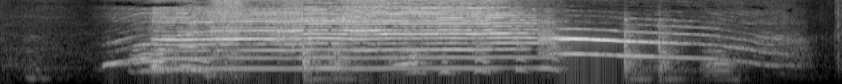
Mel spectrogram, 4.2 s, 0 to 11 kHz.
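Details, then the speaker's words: 8-month-old infant crying in loud, sustained, high-pitched wails broken by short breaths, upset after the father's sneeze while eating. "코 간지러워서 울라 그러네 아직기"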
